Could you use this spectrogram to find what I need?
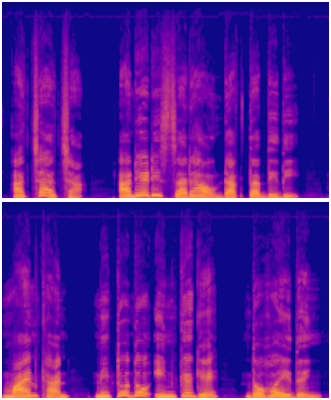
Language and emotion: Santali, neutral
